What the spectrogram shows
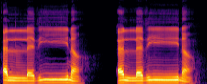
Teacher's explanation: Huruf ya kita akan baca 2 harakat kerana sebelumnya adalah berbaris kasrah. Kita tengok ya yang sukun sebelumnya berbaris kasrah, kita akan baca 2 harakat. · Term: mad asli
